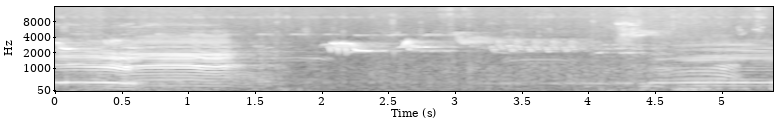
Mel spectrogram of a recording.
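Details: Tame cows on their afternoon walk back to the barn; a steady loud moo lasting over a second, then softer background chirps, and another low moo starting near the end.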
